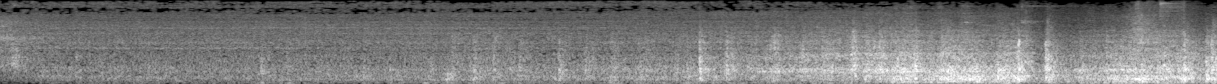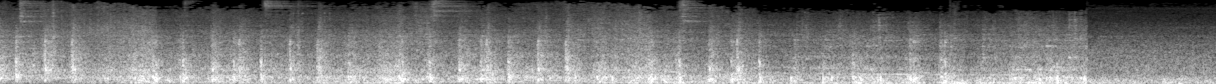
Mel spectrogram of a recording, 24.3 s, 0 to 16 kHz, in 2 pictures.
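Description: Hanshin 5000 series commuter train running in over station pointwork. The sound grows louder as it comes close, and its wheels clatter rhythmically over the points and rail joints as the cars pass. Near the end it cuts abruptly to a quieter, more distant train.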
